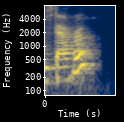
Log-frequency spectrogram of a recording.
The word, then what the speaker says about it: Stavro: And Stavro? And if I'm saying your name incorrectly, correct me. – You're saying it good.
